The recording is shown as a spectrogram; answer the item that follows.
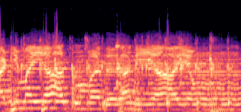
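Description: Old Tamil film song: a male voice sings a wavering melody over orchestral accompaniment, with tabla strokes whose low drum pitch bends.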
